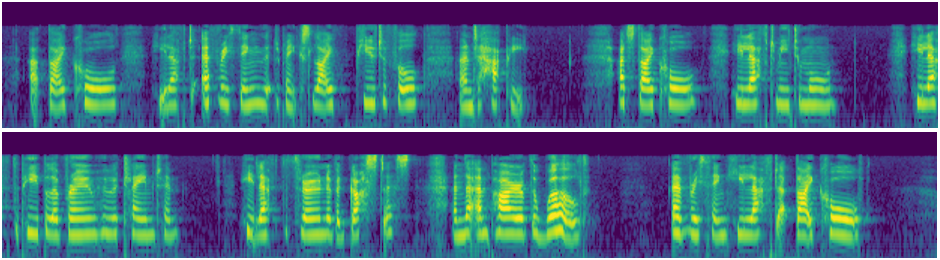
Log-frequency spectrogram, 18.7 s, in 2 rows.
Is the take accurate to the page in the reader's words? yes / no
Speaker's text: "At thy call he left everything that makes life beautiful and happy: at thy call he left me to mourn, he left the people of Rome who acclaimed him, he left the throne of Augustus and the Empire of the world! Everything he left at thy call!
yes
